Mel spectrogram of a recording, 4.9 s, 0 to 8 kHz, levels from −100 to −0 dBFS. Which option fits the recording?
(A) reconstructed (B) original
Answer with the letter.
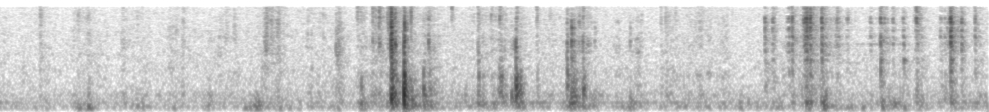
B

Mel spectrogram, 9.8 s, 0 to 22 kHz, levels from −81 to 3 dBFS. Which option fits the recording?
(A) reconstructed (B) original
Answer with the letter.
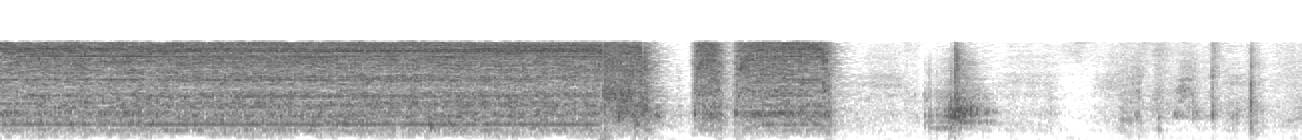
B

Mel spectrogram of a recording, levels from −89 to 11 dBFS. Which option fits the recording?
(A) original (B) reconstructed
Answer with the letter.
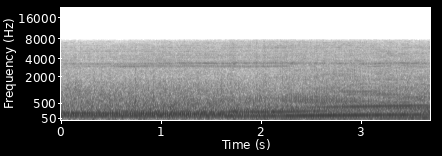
A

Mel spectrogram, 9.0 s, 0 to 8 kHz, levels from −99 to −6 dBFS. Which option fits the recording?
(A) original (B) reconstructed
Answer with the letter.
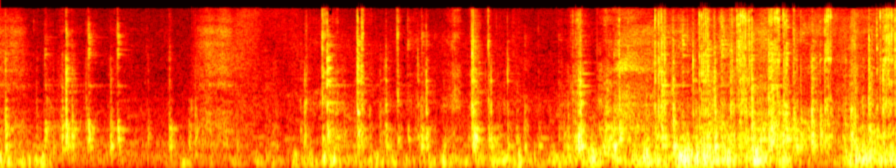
A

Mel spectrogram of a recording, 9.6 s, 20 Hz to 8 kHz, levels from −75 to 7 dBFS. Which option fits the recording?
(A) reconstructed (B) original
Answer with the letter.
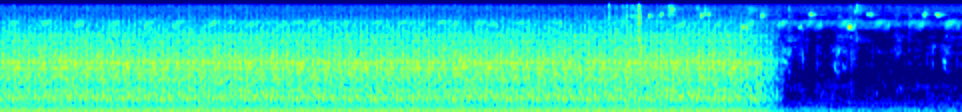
B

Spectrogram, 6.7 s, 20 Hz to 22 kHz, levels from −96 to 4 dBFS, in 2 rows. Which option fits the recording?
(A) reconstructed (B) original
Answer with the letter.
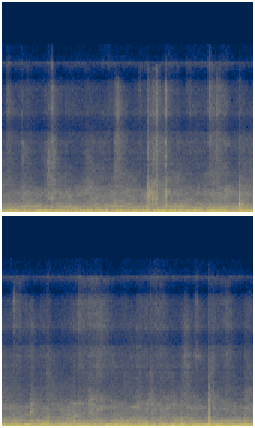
A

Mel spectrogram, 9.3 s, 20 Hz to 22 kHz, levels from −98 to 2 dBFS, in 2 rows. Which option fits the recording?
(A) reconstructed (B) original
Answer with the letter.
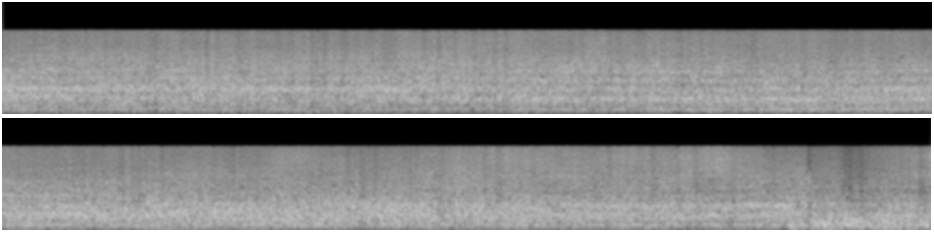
A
